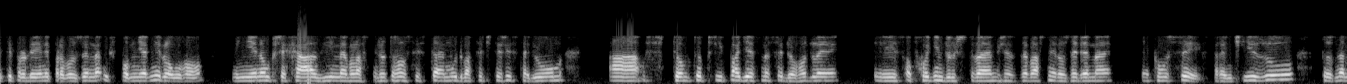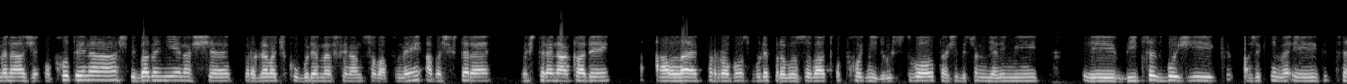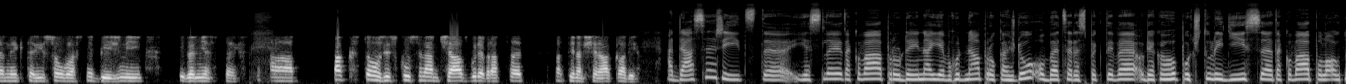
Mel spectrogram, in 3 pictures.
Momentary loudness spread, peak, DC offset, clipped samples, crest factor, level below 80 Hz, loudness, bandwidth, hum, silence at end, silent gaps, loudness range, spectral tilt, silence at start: 10 LU; 0 dBFS; under 0.1%; under 0.1%; 16 dB; -56 dBFS; -16 LUFS; 14.5 kHz; none; 0.05 s; none; 5 LU; -6 dB/octave; 0 s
